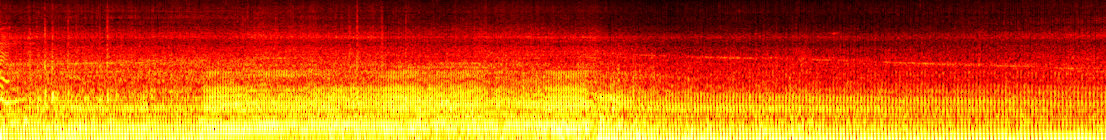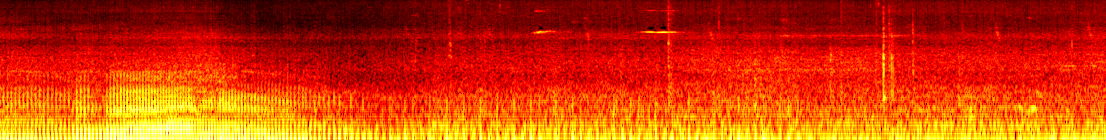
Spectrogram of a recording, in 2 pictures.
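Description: Small motor scooter engine running at low speed. About twelve seconds in it revs up and back down, then runs quieter as the scooter slows to park.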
